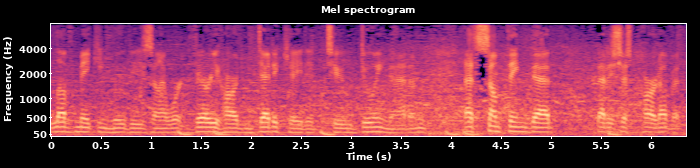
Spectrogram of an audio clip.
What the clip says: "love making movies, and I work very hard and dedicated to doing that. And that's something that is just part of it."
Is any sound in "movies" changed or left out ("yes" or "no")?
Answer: no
